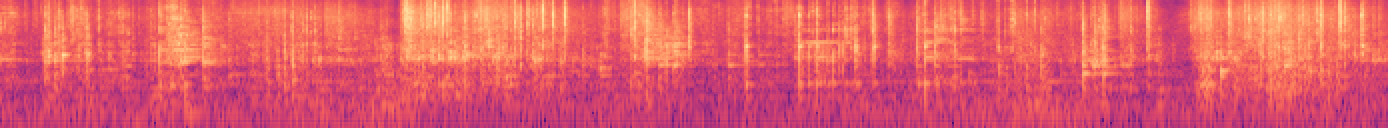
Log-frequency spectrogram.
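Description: Aluminium drink cans and plastic bottles clinking, rattling and knocking together as they are handled one by one and fed into the intake of a TOMRA reverse vending machine, with irregular clicks and clunks throughout.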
